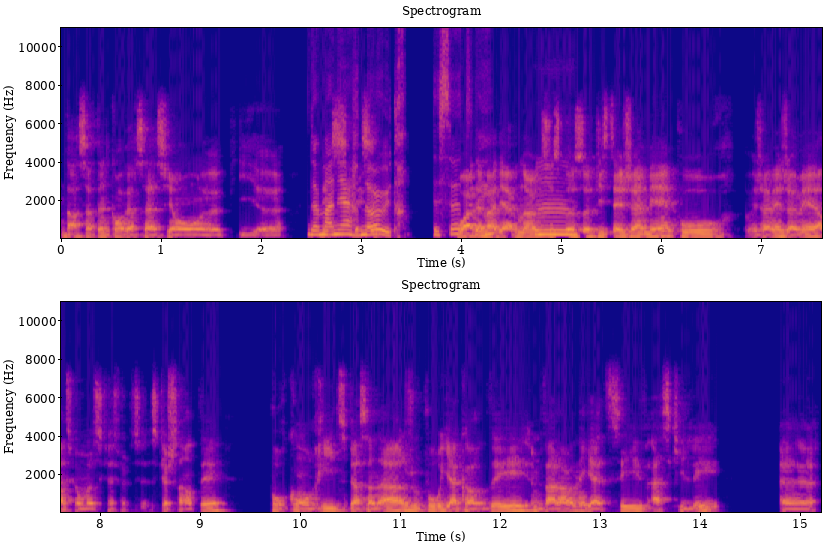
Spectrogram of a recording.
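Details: Stuttering in a young French-speaking man who reports mostly silent blocks and sometimes short repetitions.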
